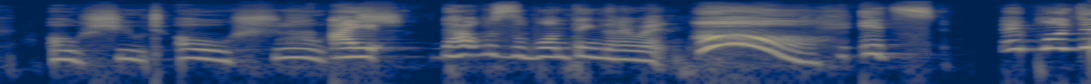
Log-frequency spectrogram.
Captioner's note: gasps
